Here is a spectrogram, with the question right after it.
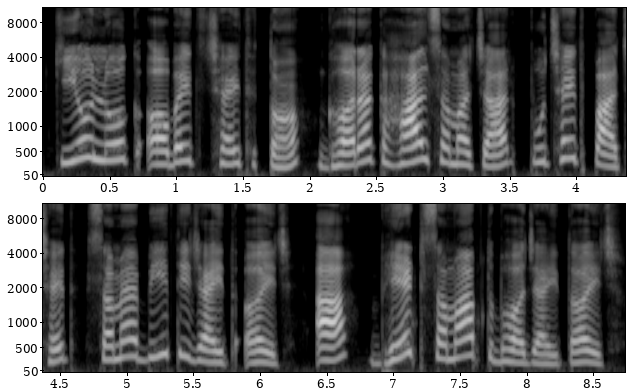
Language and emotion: Maithili, neutral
